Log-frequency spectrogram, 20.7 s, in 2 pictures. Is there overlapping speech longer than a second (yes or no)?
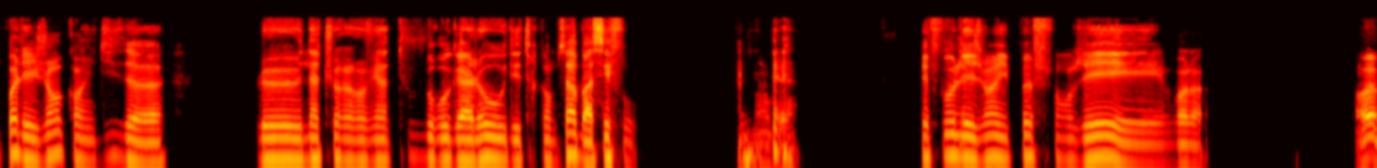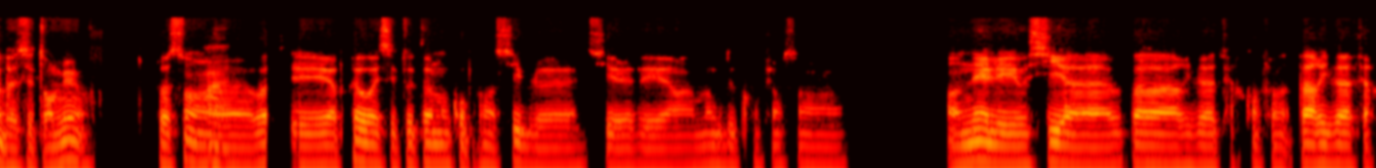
no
